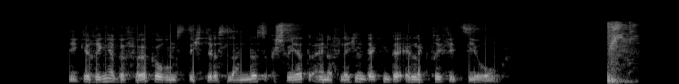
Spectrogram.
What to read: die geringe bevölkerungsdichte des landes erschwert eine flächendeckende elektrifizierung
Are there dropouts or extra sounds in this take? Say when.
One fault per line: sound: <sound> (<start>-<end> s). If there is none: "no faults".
sound: thud (6.1-6.4 s)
